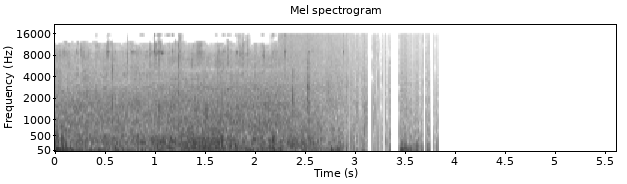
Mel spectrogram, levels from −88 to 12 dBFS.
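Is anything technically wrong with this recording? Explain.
Yes, there's truncation distortion on the fade-out, from 2.25 s to the end at 5.61 s. The gain stage keeps too few bits and adds no dither, which fits about 8-bit resolution. As the level drops, the waveform collapses into coarse steps, so the tail turns gritty.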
